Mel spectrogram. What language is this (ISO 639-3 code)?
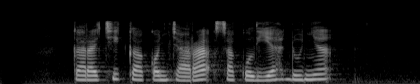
sun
